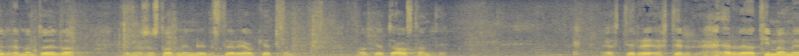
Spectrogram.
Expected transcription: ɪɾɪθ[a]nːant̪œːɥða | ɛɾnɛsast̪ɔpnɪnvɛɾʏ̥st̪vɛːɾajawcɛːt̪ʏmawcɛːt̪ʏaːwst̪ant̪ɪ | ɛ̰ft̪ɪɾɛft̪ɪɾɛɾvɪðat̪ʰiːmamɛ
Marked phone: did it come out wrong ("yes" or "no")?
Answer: yes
